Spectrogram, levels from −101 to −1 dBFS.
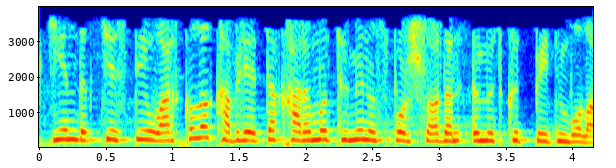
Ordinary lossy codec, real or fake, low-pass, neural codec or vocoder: MP3, 32 kbps; fake; 3.6 kHz; codec, 16 kHz, 8 kbps, FunCodec, trained on LibriTTS, 25 frames a second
